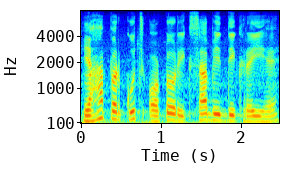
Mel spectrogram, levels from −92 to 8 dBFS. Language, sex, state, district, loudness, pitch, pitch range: Hindi, male, Uttar Pradesh, Lucknow, -18 LUFS, 150 Hz, 140-170 Hz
